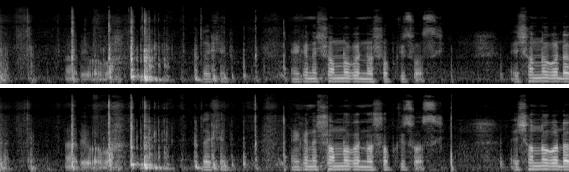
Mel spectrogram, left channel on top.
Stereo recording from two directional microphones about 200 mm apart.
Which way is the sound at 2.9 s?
15° right (ahead or behind).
